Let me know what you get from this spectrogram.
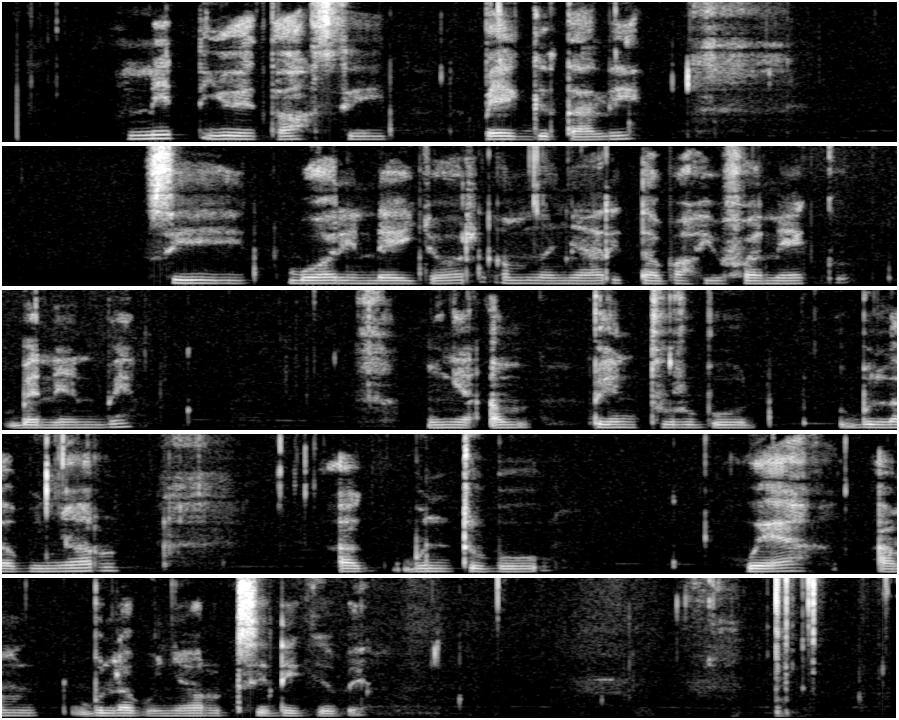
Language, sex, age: Wolof, female, 18-24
